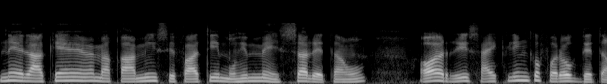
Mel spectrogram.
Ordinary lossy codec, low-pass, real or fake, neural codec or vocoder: Opus, 24 kbps; 7.2 kHz; fake; codec, 16 kHz, 4 kbps, FunCodec, trained on LibriTTS, 50 frames a second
